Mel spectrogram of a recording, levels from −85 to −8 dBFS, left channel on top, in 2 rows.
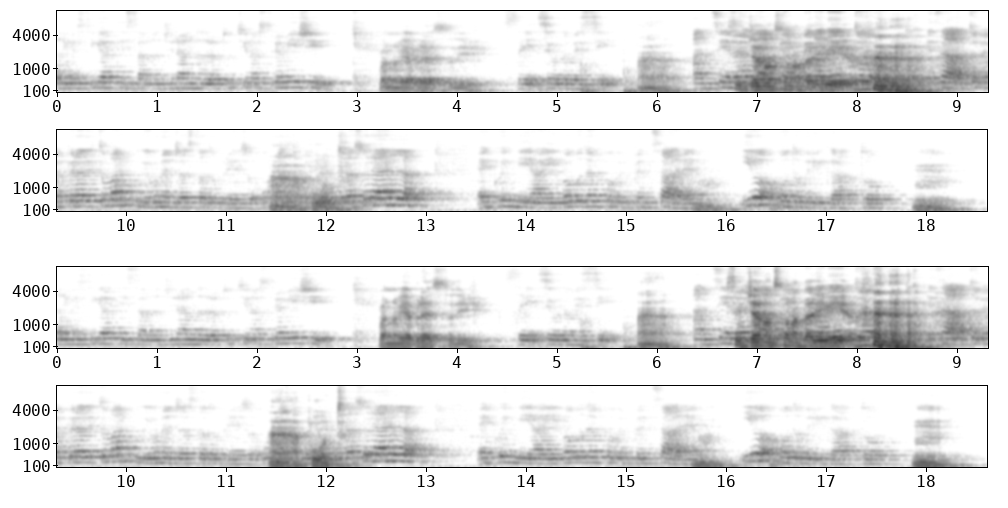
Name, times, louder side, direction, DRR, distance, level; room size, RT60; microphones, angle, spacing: voice 1, 0.0-3.4 4.5-6.0 6.4-15.9 16.1-17.6, equal, 25° left, -2 dB, 0.8 m, -44 dB
voice 2, 3.2-4.2 5.8-6.2 6.8-8.6 11.4-12.1 15.7-16.0 17.9-18.2, right 4 dB, 70° right, 5 dB, 0.4 m, -32 dB
2.7 x 2.2 x 3.8 m, 0.93 s
head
